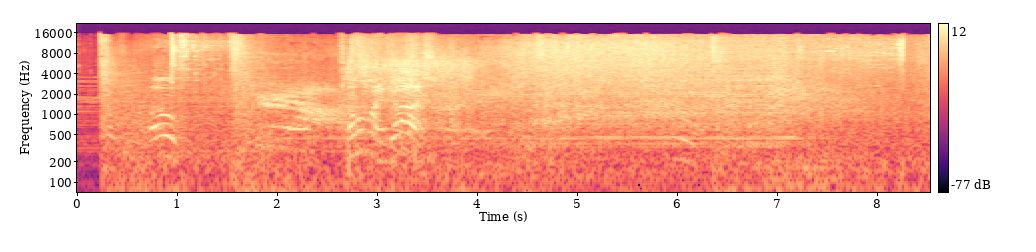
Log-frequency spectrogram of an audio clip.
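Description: A loud energy beam crackles and hisses.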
